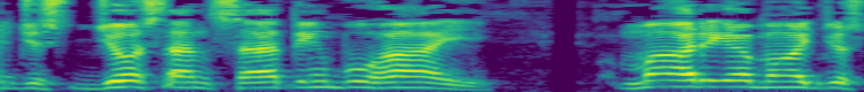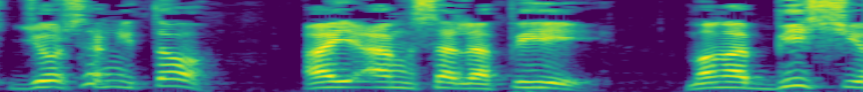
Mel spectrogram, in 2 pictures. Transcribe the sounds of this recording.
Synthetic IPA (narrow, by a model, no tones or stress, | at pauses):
d͡ʒosd͡ʒosansɐʔaːt̪ɪŋbuːɦaj | mɐʔaːɾɪɐŋmɐŋad͡ʒosd͡ʒosɐŋɪt̪o̞ | ʔɐjɐŋsɐlɐpɪ | mɐŋabisj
